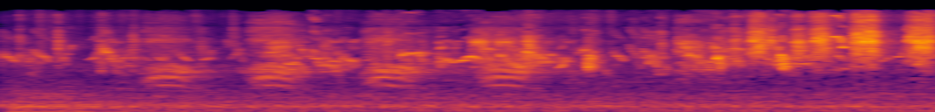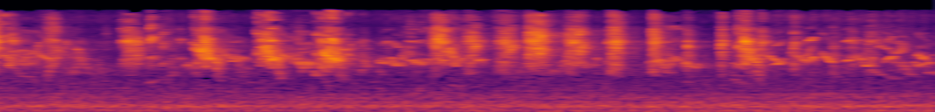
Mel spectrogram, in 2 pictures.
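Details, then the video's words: Baby chickens at play and feeding: loud falling cheeps early on, then a rapid stream of sharp high peeps from several chicks at roughly three per second. "Adorable Little Chicks Chirping Sounds"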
